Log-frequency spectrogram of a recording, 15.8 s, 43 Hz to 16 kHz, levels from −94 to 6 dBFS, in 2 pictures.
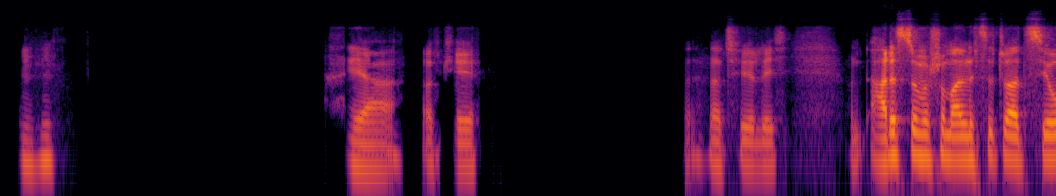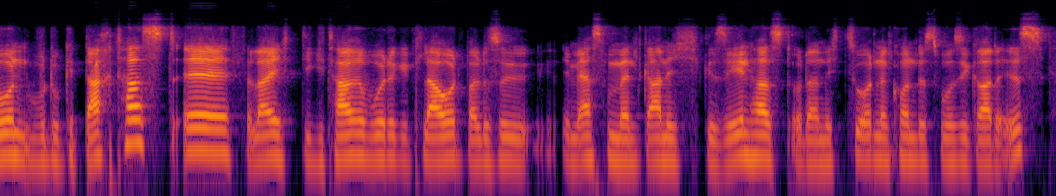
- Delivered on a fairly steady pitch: Yes, narrow, 2.2 semitones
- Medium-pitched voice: No, low, 130 Hz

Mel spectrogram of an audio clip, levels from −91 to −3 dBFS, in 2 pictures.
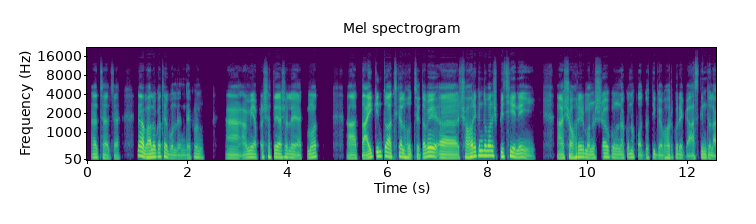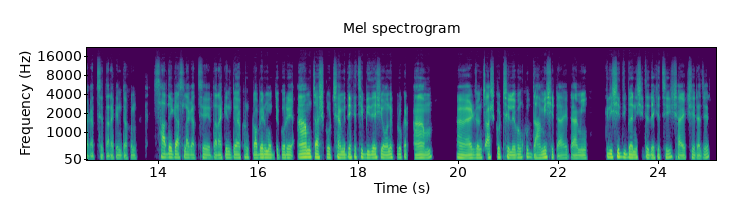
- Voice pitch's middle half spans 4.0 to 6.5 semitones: No, average, 2.9 semitones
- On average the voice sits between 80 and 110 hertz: Yes, low, 105 Hz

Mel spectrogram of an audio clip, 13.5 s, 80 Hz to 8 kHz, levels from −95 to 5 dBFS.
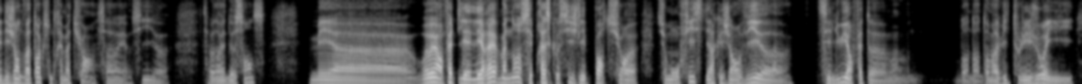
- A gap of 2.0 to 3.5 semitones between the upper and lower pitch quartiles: No, average, 4.6 semitones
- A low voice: Yes, low, 115 Hz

